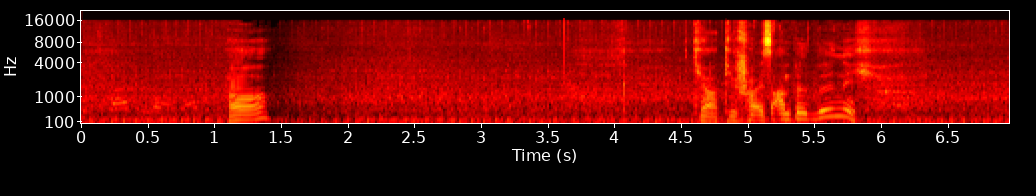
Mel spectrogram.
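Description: A motorcycle engine revs briefly, rising and falling in pitch.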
